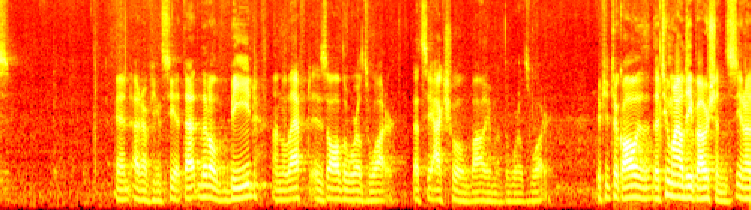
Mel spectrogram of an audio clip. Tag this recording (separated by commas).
Speech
